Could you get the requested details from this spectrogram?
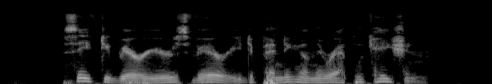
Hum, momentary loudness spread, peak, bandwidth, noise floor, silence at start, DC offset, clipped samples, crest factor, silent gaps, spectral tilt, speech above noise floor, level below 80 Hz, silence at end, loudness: none; 7 LU; -12 dBFS; 11.5 kHz; -73 dBFS; 0.65 s; under 0.1%; under 0.1%; 20 dB; none; -4.5 dB/octave; 43 dB; -44 dBFS; 0.65 s; -30 LUFS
